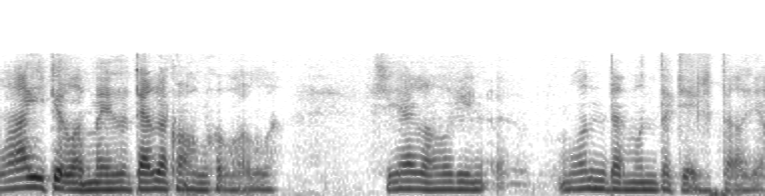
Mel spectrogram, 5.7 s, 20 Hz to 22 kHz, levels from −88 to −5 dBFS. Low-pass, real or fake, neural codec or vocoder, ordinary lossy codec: 7.2 kHz; fake; codec, 16 kHz in and 24 kHz out, 1.1 kbps, FireRedTTS-2 codec; none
